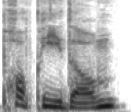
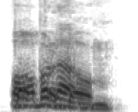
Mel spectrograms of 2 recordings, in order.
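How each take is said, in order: First: The middle syllable has an 'ee' sound. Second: The middle syllable has an 'uh' sound. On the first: The speaker calls it wrong. "There's no Y in it" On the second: The speaker calls it right. "got to say it proper"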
